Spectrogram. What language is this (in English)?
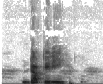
Domaaki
